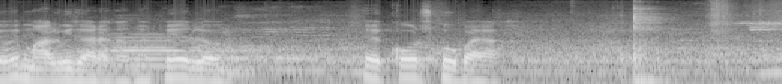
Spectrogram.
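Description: A metal scoop clinks against a pot.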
